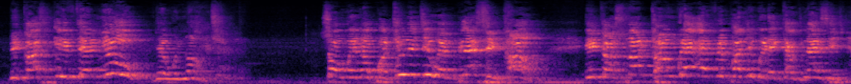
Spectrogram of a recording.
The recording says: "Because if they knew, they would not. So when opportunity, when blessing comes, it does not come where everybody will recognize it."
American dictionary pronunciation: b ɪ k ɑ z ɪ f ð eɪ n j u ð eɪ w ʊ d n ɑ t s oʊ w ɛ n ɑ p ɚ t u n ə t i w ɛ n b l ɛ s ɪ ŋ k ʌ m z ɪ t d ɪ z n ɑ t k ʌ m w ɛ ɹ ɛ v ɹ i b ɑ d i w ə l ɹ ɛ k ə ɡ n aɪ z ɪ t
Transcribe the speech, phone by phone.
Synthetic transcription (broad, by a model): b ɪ k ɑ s ɪ f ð eɪ n j u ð eɪ w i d n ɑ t s oʊ w ɛ n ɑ p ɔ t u n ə t i w ɛ n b l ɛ s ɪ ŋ k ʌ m ɪ t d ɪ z n ɑ t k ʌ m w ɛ ɛ v ɹ i b ɑ d i w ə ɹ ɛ k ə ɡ n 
